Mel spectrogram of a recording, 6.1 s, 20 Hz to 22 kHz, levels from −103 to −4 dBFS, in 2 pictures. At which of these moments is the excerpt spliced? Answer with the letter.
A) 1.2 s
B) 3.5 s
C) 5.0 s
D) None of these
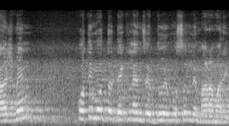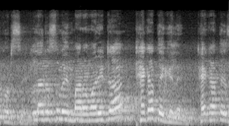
B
